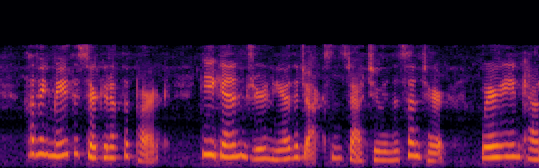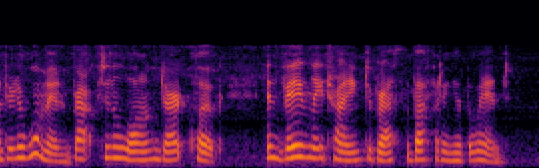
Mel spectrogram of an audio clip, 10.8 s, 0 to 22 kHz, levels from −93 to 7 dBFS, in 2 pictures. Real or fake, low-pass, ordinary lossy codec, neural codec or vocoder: fake; 7.2 kHz; MP3, 64 kbps; vocoder, 22.05 kHz, 80 mel bands, HiFi-GAN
